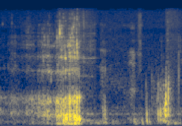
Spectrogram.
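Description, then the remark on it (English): A noisy slurp of someone sipping hot coffee made in a French press, lasting under half a second, followed by a few soft mouth and swallowing clicks and a brief quieter sip. No one speaks. “That's the sip of the day right there. The system, the coffee system, the coffee game plan of today.”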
